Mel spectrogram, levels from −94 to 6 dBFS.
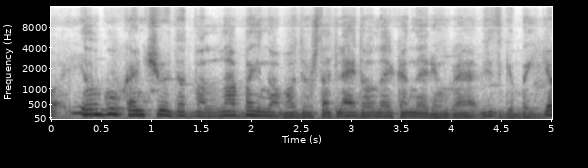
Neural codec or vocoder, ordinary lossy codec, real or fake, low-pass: none; Opus, 32 kbps; real; 14.4 kHz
